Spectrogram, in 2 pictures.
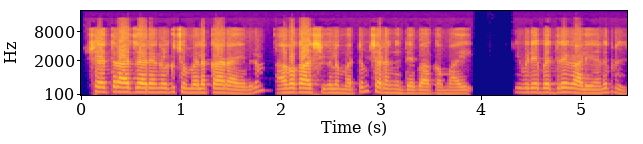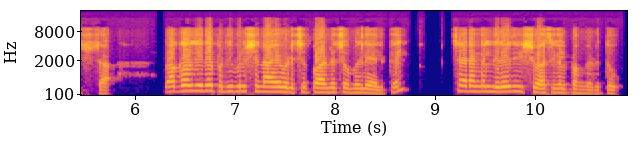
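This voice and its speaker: A woman reads scripted local news in a formal, measured manner. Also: mid-range voice, a little mellow, no echo. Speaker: news reader.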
